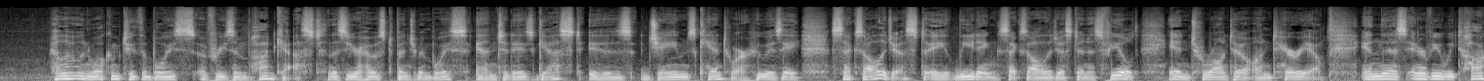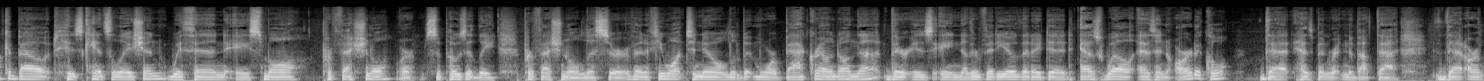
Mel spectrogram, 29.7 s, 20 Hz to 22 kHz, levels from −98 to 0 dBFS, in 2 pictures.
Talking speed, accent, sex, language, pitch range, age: 170 wpm, American, male, English, 110-125 Hz, 40-59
